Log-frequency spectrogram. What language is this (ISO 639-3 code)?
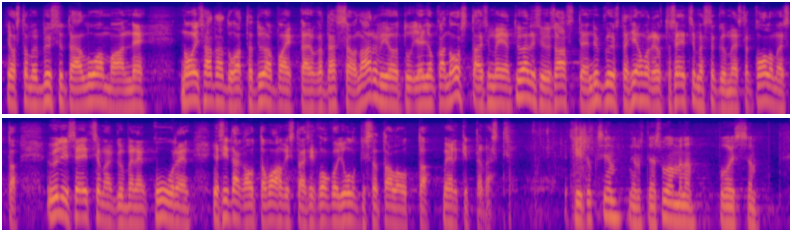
fin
